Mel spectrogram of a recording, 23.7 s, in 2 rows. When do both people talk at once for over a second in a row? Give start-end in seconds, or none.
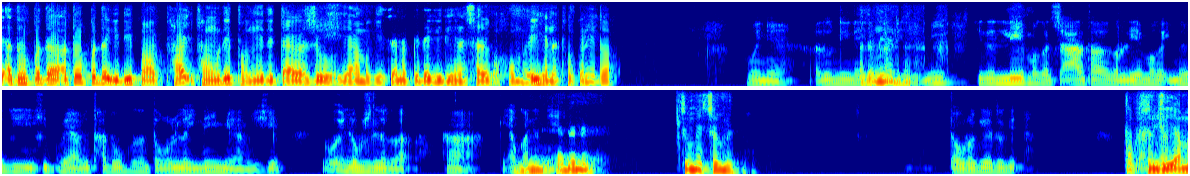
none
